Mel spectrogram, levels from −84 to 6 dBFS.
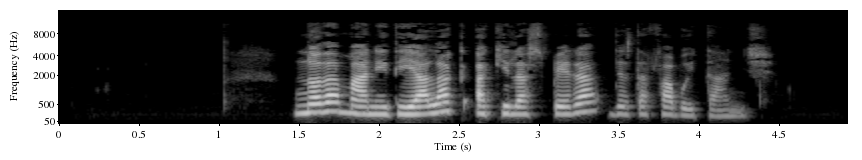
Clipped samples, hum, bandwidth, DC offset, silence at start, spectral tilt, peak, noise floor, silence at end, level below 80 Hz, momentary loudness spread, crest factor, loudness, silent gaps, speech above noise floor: under 0.1%; none; 11.5 kHz; under 0.1%; 1.5 s; -4.5 dB/octave; 0 dBFS; -78 dBFS; 0.5 s; -76 dBFS; 18 LU; 20 dB; -19 LUFS; none; 59 dB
